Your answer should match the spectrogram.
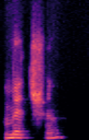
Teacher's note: Entre sus principales funciones se encuentra marcar el plural en los sustantivos, como por ejemplo estas 3 palabras, donde la primera es pronunciada como Mädchen, donde la A tiene un sonido de E abierta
